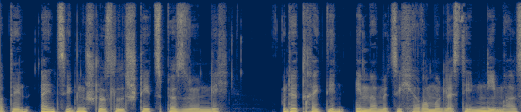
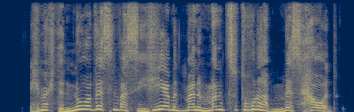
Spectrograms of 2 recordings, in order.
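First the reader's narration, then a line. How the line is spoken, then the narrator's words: Shrill, cracking voice. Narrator (German): fragte sie mit einer schrillen Stimme, die sich überschlug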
